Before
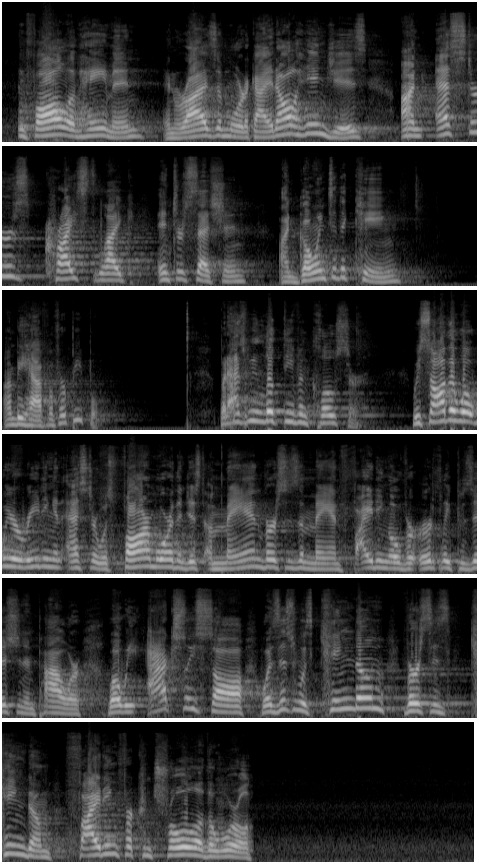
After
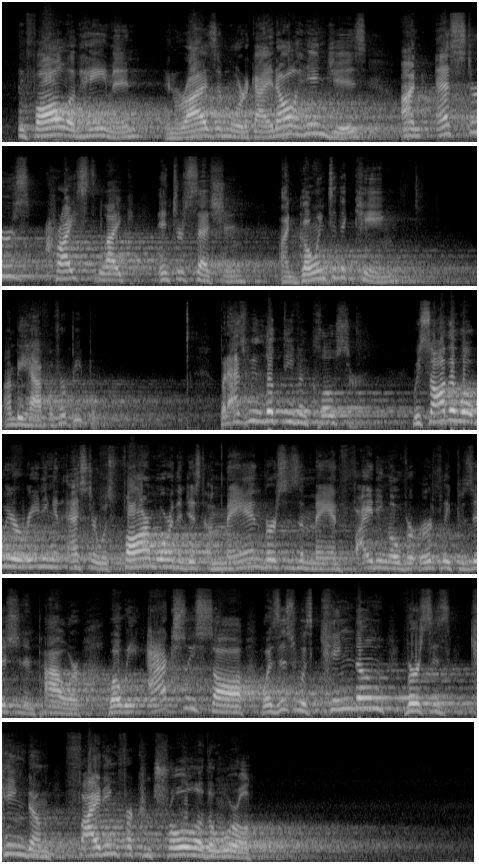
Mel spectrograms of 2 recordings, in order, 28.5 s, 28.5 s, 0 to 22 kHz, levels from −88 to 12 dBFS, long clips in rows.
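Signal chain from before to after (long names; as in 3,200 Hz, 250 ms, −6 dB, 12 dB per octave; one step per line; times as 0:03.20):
on a send: inverse Chebyshev low-pass filter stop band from 5,300 Hz, stop band 70 dB + convolution reverb RT60 3.7 s, pre-delay 73 ms, DRR 12.5 dB
on the sum: level +1 dB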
